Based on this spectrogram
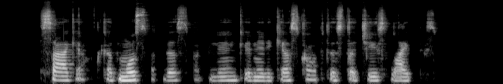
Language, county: Lithuanian, Vilnius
